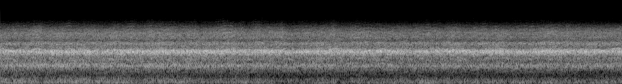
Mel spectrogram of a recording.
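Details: Several thousand snow geese feeding on a newly sprouted wheat field on the Skagit Delta, Washington State, being moved off by bird bombs. A steady, dense roar of overlapping high, nasal honks fills the whole stretch without pause.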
